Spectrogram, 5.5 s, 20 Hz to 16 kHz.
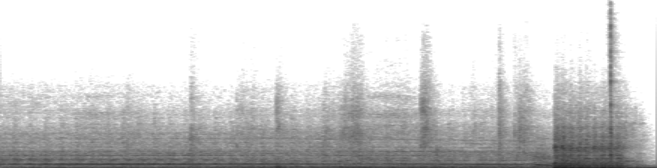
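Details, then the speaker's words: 2022 Jayco Jay Flight Bungalow 40LOFT, kitchen/entertainment-side slide retracting: steady motor hum, then a coarse buzz as it bottoms out. This is the normal signal that the slide is fully in; release the button. "that is nothing grinding that is just a slide mechanism telling me i'm in all the way"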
